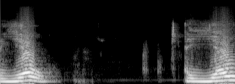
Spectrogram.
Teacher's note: ইয়াও বলার সময় ঠোঁট গোল করবে এই যে ওয়াও উচ্চারণের সময় ঠোঁট গোল করতে হয়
